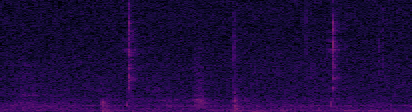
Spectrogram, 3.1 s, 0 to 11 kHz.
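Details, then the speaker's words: 2.5-inch 5 TB external hard drive on the USB-A 3.0 port of a 13-in-1 USB-C hub: sharp, irregular clicking as the drive cannot spin up for lack of power. "i hear the heart is clicking a bit it's a two and a half hard disk not an ssd or something like this but apparently it's not getting enough power"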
